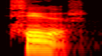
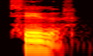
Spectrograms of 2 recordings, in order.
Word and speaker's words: Sigur: Así que Sigur se dice Sigur, Sigur, Sigur.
